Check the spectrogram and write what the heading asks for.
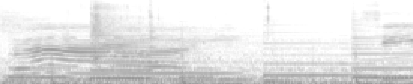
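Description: Background music with steady held notes and a high voice that slides up and down in pitch near the start.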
